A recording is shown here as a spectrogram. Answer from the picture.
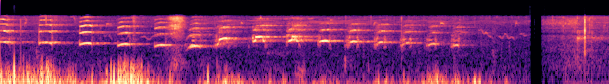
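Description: A bird calling a long run of short honking yelps, about four a second, the pitch stepping up and down, over a low rumble. It cuts off suddenly a little after five seconds.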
